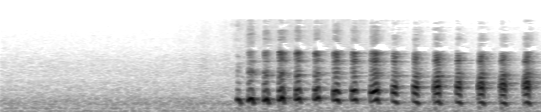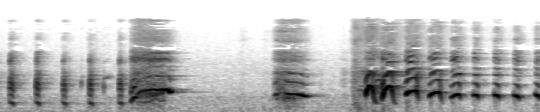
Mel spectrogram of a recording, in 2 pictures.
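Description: A woman laughing hard in a long run of quick ha-ha pulses, about six a second. Two short higher cries break it up midway, and near the end comes a fast burst of laughter that falls in pitch.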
